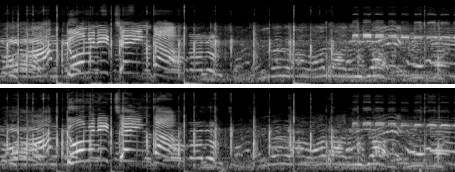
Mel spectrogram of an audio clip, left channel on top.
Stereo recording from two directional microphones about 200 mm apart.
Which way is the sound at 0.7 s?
30° right (ahead or behind).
